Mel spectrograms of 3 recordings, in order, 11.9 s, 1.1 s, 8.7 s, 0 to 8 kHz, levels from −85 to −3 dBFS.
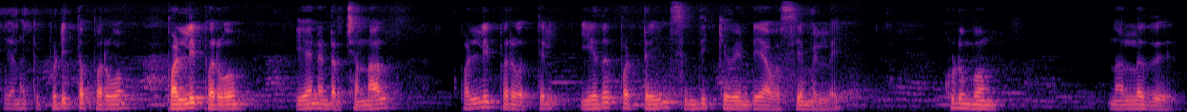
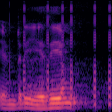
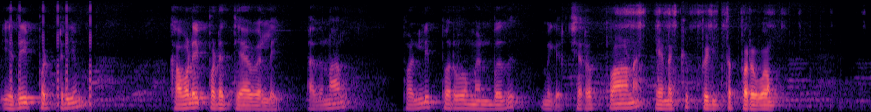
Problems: background sounds at intervals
